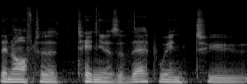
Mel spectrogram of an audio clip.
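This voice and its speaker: A man speaks at a medium pitch with ordinary pitch variation. His tone is dark and mellow, and somewhat breathy. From South Africa. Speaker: physician, cardiologist. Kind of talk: interview.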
